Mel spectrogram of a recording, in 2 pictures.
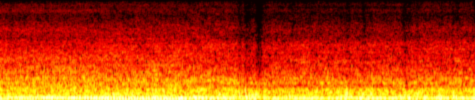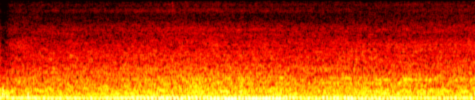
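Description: Vehicle engine running steadily as it drives at low speed, heard from inside the cab as a low, even drone with a haze of road and air noise.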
